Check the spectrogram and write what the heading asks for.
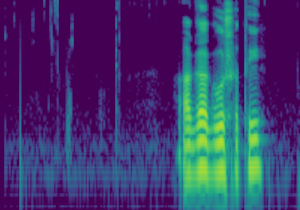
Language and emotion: Russian, neutral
